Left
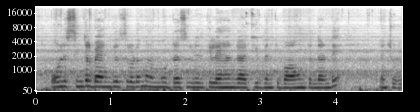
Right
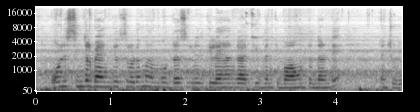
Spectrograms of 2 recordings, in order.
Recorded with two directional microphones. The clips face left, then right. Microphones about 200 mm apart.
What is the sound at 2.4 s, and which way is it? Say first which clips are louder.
Speech: left 7 dB; 15° left (ahead or behind).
